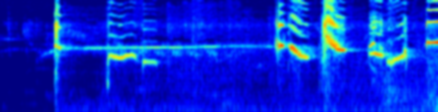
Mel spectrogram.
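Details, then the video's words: Oriental magpie-robin singing in a lure recording meant to stir birds to sing: a long even high whistled tone, then loud clipped, buzzy and slurred whistles in quick succession. "pancingan burung Kacer biar emosi mau bunyi"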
